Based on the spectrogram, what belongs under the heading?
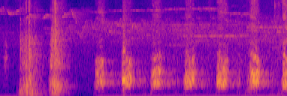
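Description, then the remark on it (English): A puppy barks over and over in a quick, steady rhythm, around nine sharp, fairly loud barks, with no voices. “Come here, you silly dog!”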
